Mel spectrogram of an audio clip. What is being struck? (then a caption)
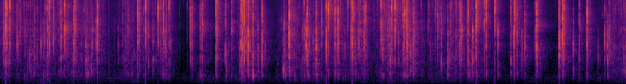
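Foil-lined plastic chip bag. Both hands with long nails squeeze and crinkle a full, sealed, foil-lined plastic chip bag, back side up, against a table. The result is a dense run of sharp, bright crinkles and crackles with almost no low end, each burst cutting off almost instantly in short pauses between squeezes.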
